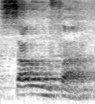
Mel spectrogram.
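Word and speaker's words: سوف: Saat membaca saufa harus berhati-hati, karena kalau kita tidak berhati-hati akan berubah menjadi saufa pakai o, padahal yang sedemikian tidak dibenarkan. Karena dalam bahasa Arab, dalam membaca Al-Quran, saufa menjadi saufa, maka bacaannya menjadi miring, dan ini tidak diperkenankan. Harusnya saufa pakai u, saufa.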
